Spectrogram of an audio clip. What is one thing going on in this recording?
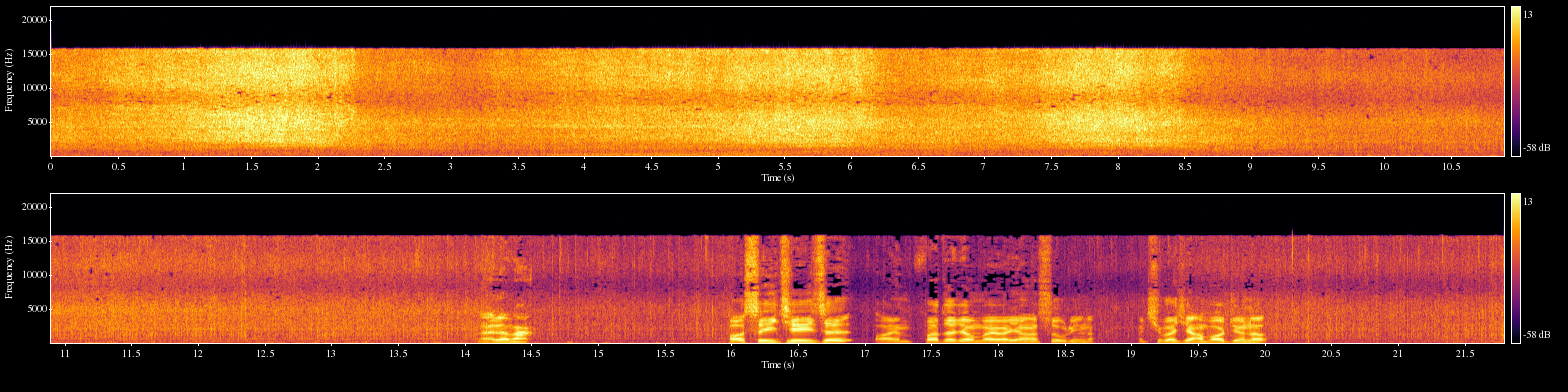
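Light rain falls outdoors.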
